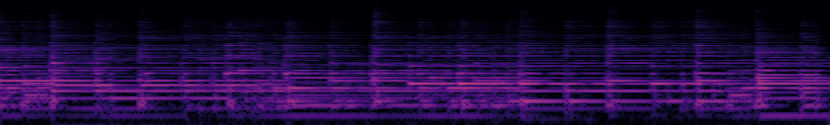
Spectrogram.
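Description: Live band music: an acoustic guitar picked and strummed in a steady rhythm over sustained keyboard chords.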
